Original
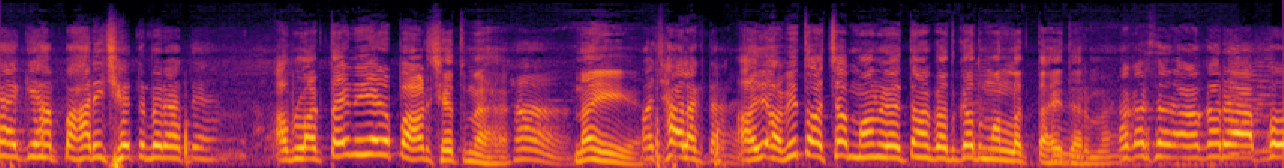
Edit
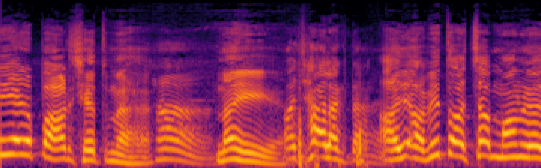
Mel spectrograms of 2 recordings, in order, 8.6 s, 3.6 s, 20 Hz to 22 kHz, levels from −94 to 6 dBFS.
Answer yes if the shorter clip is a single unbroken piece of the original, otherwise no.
yes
